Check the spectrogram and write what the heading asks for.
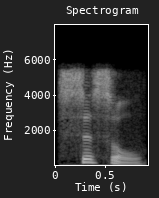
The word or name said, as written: scissile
